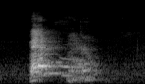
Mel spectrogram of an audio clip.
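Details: A Shiba Inu at home "singing" to music: a single short strained howl-bark that starts loud and trails off in under a second.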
